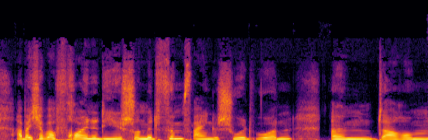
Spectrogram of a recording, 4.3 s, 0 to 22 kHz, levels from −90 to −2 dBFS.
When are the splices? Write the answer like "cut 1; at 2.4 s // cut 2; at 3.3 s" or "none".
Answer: cut 1; at 3.2 s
